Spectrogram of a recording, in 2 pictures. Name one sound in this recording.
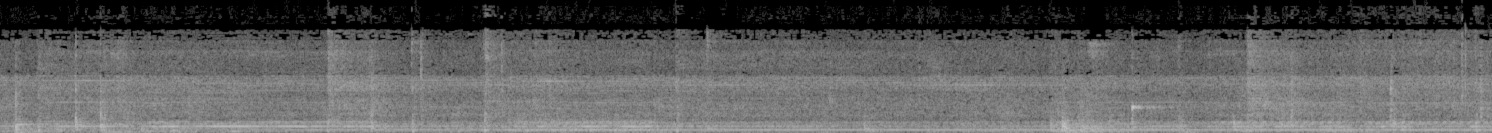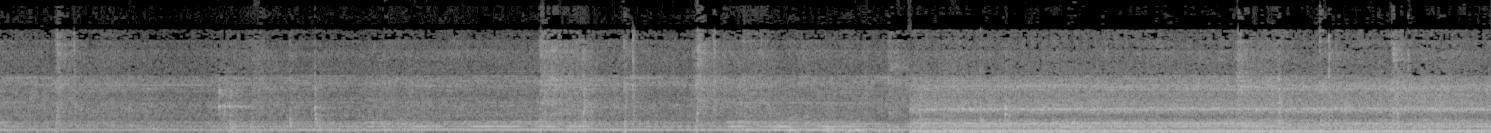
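A machine clicks and clunks at intervals.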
